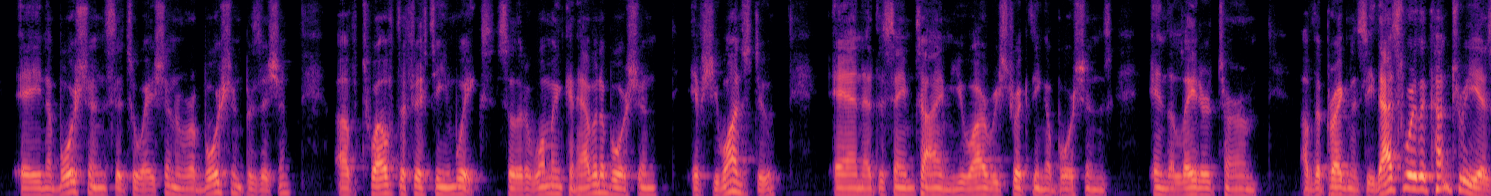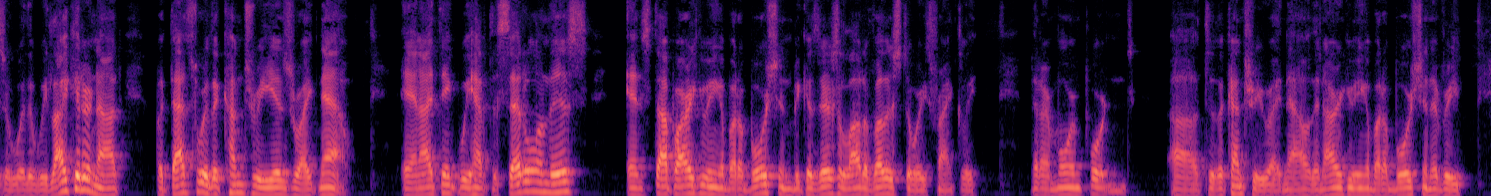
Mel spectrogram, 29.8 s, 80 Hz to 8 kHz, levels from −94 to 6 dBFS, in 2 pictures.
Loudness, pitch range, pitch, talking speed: -24 LUFS, 95-115 Hz, 105 Hz, 195 wpm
